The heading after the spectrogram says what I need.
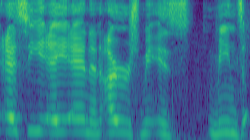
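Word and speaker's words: Seán: father over it okay it's an irish name and it's spelled like this s-e-a father n that's what the thing over the a is that's what turns it into sean it extends the vowel everyone keeps sending me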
